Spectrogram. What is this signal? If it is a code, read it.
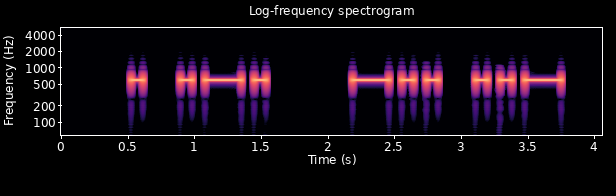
Morse code, heard as a keyed tone, about 13 wpm, 600 Hz. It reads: ER DU
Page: Ferie 13 wpm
